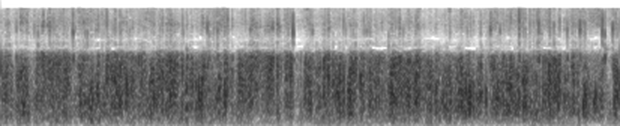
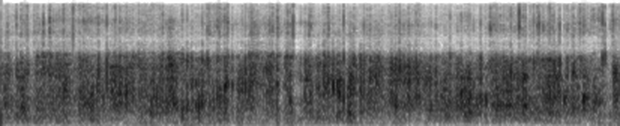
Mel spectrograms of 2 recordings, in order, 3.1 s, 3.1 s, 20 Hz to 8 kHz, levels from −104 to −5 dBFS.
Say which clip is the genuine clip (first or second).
first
